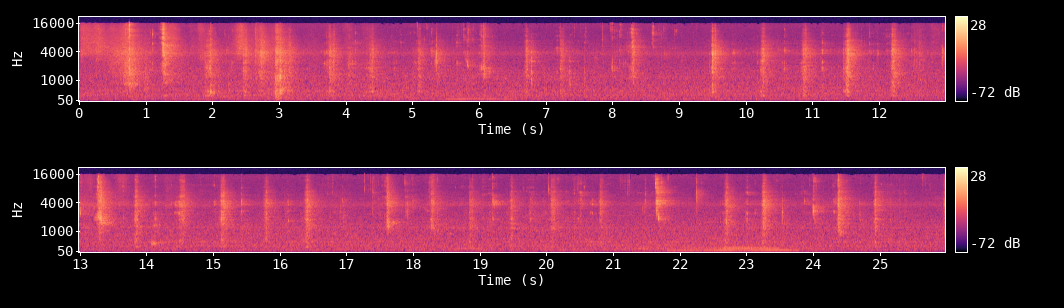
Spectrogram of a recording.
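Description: Close-miked chewing: biting and chewing a crisp radish slice, with sharp crunches and wet mouth clicks, dense in the first few seconds and then spaced out. A short low hum comes about three-quarters of the way through.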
